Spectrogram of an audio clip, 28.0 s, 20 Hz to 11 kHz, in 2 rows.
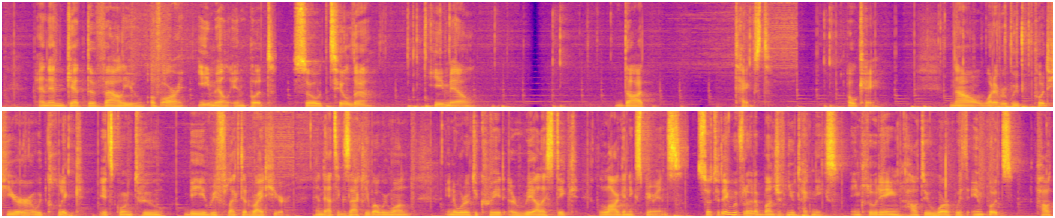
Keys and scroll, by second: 5.2-6.3 typing, 12.9-14.1 typing.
